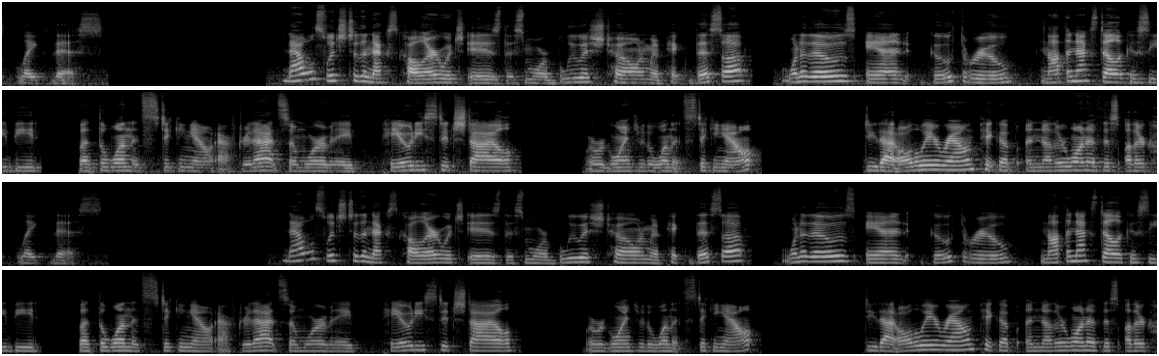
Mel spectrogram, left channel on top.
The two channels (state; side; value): quieter; right; 4.0 dB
